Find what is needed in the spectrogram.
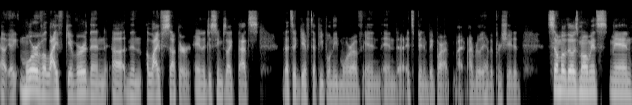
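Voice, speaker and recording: Against a quiet background, a man speaks with a medium pitch and fairly even intonation at a moderate pace, in a dry, close sound with no echo. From US Pacific Northwest. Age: 30s. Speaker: podcast host. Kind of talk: casual chat. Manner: halting.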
